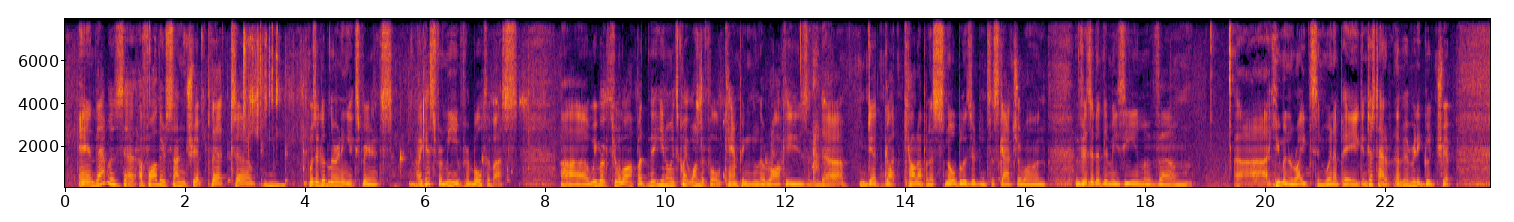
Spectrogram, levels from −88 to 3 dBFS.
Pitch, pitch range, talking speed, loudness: 135 Hz, 120-175 Hz, 170 wpm, -19 LUFS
